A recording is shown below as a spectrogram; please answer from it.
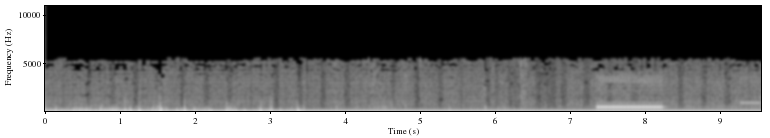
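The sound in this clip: Telephone keypad dialing a number with a caller-ID blocking code: a run of sharp clicking button presses fills the first few seconds, followed later by a steady electronic tone lasting under a second.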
